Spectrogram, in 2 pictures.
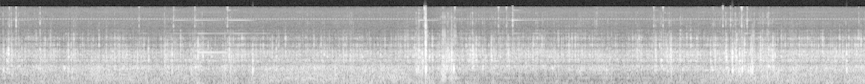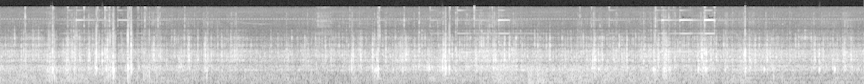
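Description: Tyres crunch and rattle over a bumpy dirt trail.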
